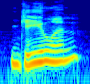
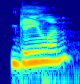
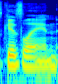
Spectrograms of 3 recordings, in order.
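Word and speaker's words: Ghislaine: She kind of sounds like Gizlane Maxwell, which by the way, her name is French and is pronounced uh Galen. Galen, but I'm American and it looks like it says Gizlane.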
